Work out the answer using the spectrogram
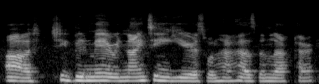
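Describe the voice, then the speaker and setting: A middle-aged woman counselor chatting casually and telling lively stories, often laughing and mimicking the people she quotes. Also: low-pitched, normal speed. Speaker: relationship counselor guest. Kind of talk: casual conversation.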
